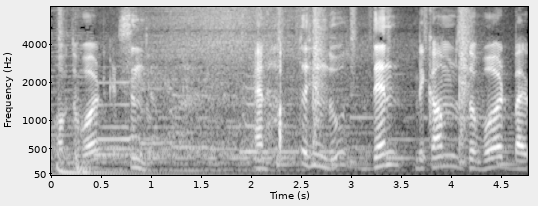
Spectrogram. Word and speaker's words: Hapta Hindu: Sapta Sindhu in there, except they changed the pronunciation to Hapta Hindu. And that is the word where Hindu comes. It is a mispronunciation of the word Sindhu. And Hapta Hindu then becomes the word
